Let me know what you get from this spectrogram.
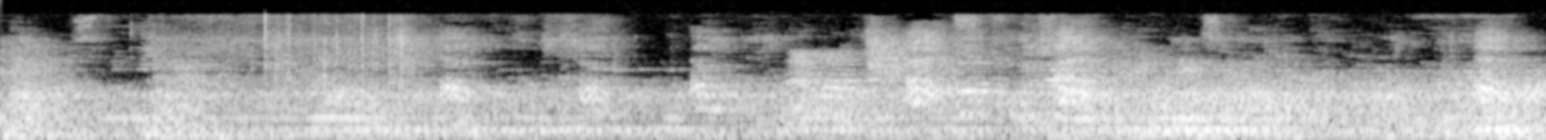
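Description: Short, noisy bird calls, crow-like caws, repeated many times at irregular intervals over a steady low hum.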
